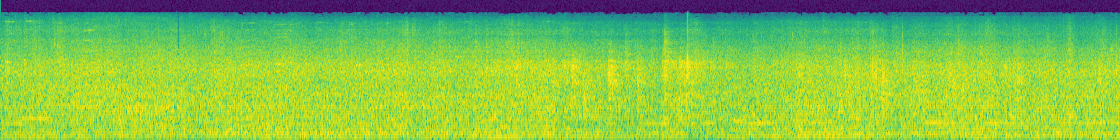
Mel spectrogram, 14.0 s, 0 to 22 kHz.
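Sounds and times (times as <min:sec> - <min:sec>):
low hum: 0:00.0 - 0:05.6
demolition machinery working: 0:00.0 - 0:14.0
road traffic rumble: 0:00.0 - 0:14.0.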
